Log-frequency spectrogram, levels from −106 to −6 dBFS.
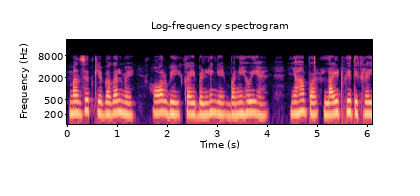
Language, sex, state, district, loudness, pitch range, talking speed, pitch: Hindi, female, Maharashtra, Nagpur, -22 LUFS, 205-225 Hz, 165 wpm, 215 Hz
